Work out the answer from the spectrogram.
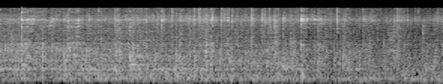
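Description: Beaten egg poured into hot oil in an iron karahi, sizzling and crackling with many small spits as the omelette fries.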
